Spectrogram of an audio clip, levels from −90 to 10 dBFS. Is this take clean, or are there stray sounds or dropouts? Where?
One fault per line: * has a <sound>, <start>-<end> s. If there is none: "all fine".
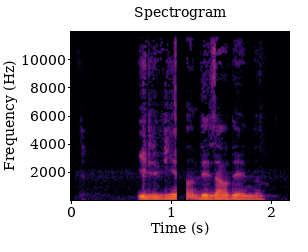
* has a dropout, 1.0-1.2 s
